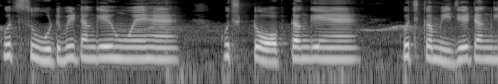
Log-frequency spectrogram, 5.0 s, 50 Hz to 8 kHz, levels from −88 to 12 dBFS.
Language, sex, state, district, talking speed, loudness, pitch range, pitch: Hindi, male, Punjab, Pathankot, 155 wpm, -15 LUFS, 225-245 Hz, 235 Hz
